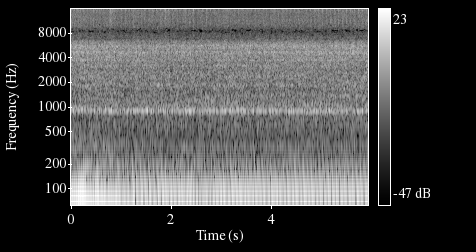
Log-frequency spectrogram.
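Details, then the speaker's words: Irmscher-kitted Vauxhall Senator CD 3.0 24V straight six, parked months for cutting out, warming up at idle: slightly uneven wavering idle, cut out while crank sensor wiring was wiggled; intermittent stalling. "wait for it to cut out sort of done it so just having a look there i'm just wiggling the crank sensor and then it cut out"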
